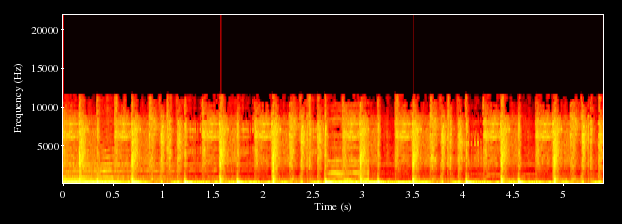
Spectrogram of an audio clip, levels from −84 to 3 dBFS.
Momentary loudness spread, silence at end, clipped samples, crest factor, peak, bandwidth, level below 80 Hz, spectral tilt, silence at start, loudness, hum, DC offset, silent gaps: 5 LU; 0 s; under 0.1%; 14 dB; 0 dBFS; 12 kHz; -18 dBFS; -4 dB/octave; 0 s; -14 LUFS; none; under 0.1%; none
